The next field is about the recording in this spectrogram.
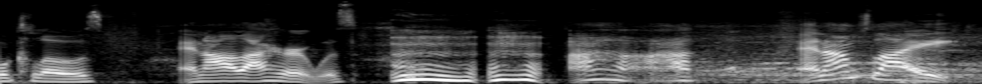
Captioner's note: imitating moaning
